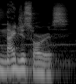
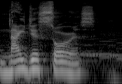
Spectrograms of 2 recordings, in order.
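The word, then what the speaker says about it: Nigersaurus: Cia, it's pronounced nigasaurus. Say it with me now. It's pronounced nigasaurus.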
